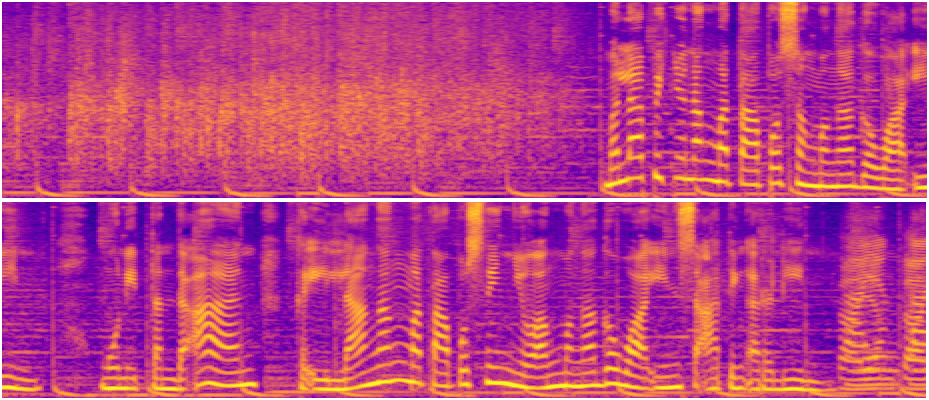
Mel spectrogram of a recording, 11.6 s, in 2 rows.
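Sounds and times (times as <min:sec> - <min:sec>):
applause from students clapping for themselves during a lesson: 0:00.0 - 0:03.8
speech: 0:03.8 - 0:11.5.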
